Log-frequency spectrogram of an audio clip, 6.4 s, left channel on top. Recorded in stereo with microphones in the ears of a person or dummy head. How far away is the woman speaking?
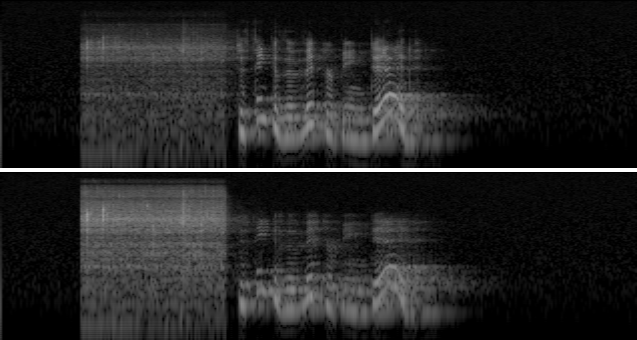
About 3 m.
